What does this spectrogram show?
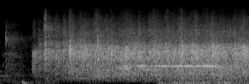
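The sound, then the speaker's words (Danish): A school audience breaks into applause after a brief pause, voting by clapping for AI as word of the year, a dense wash of many hands clapping together that holds steady and fairly loud. “Hvor mange synes, at AI skal være årets ord? Lad mig få en applaus for det.”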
